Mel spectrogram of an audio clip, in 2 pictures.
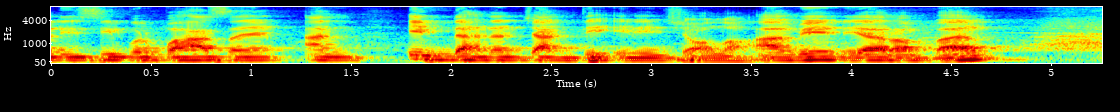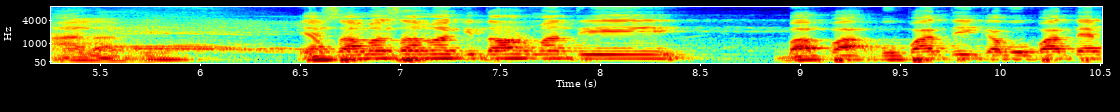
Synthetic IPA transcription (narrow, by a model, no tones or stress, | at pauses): disibərbaɦasajaŋan | indahdant͡ʃant̪iḭniːnʃa̰ɑ̰lːɑ̰ɦa̰minjaɾɑbalʔa̰lamḭnjaŋsamasamakit̪aɦɔrmat̪i | bapaʔbupat̪ikabupat̪ɛ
